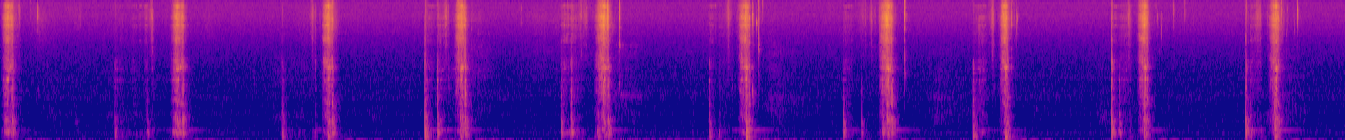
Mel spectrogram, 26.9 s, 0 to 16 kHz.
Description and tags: Large Monster Energy Drink Can Being Taken From Countertop (10x)
Multiple takes of a single Large Monster Energy drink can being removed from a kitchen countertop, then ever so quietly put back. Great for cinematics and audio drama scenes.
energy-drink, Large, Monster, soda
